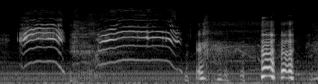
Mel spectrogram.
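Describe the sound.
A person's voice imitates a small dog's siren-like bark as she guards the home: two long, wavering, rising-and-falling wails, then a quick pair of sharp, high yelps, with no other sound.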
